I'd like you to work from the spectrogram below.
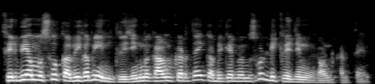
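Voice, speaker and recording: Male math teacher, step-by-step lecture, animated and slightly high-pitched. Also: very fast. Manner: explains step by step, asking students questions; mixes in English math terms. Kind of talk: classroom lecture on calculus.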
